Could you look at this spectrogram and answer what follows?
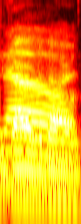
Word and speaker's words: Garbodor: garbor first because I didn't know how to pronounce the name so I wrote trouish oh no yes it is garor sweet good a that's all right good job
